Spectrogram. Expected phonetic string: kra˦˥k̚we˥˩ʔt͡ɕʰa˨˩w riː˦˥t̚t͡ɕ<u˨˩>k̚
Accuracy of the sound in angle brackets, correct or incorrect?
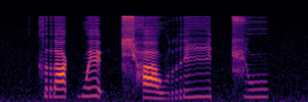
incorrect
